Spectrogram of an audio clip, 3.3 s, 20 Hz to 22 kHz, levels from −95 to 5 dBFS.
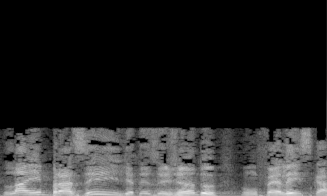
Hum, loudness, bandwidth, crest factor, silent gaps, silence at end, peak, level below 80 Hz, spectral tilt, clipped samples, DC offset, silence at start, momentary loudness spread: none; -15 LUFS; 8 kHz; 14 dB; none; 0 s; 0 dBFS; -38 dBFS; -5 dB/octave; under 0.1%; under 0.1%; 0 s; 8 LU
